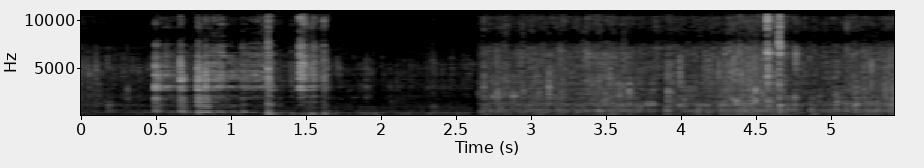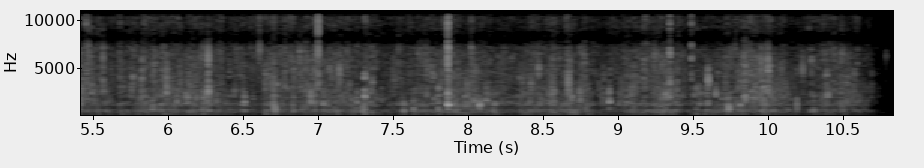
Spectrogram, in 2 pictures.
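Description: Apple peels and cores simmering in a covered pot on the stove, a steady close bubbling boil throughout, with a few light metallic clinks of a lid or utensil near the start.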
